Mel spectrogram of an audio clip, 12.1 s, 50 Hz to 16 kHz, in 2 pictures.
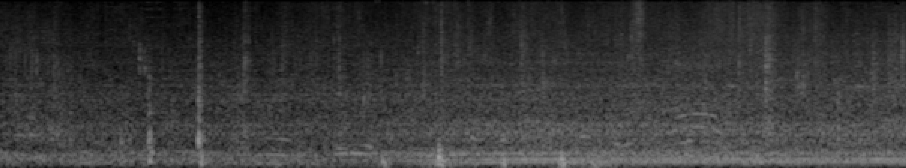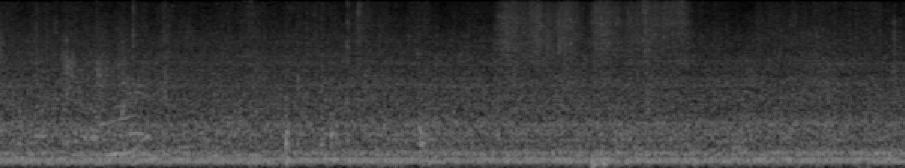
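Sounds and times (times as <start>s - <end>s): faint distant voices: 0.0s - 12.0s
low engine hum: 1.4s - 12.0s.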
